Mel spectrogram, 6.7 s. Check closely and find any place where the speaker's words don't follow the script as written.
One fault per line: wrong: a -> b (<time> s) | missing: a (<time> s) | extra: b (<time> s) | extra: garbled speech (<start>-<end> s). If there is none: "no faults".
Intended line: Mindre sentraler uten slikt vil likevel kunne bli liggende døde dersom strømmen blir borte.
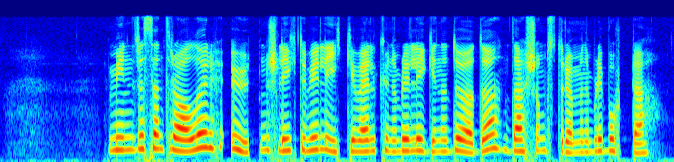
no faults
